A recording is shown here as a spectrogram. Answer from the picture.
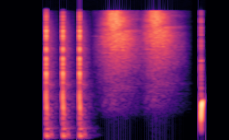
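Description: Logo-intro sound effects: three quick knocks about half a second in, followed by two airy whooshes and a short hit at the end.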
